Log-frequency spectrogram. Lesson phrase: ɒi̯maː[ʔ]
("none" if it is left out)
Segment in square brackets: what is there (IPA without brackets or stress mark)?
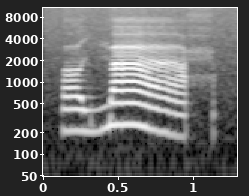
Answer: ħ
